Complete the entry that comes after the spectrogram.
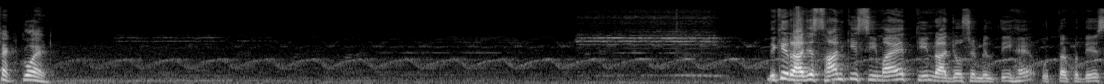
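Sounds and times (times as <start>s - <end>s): faint emergency siren: 0.2s - 11.0s.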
